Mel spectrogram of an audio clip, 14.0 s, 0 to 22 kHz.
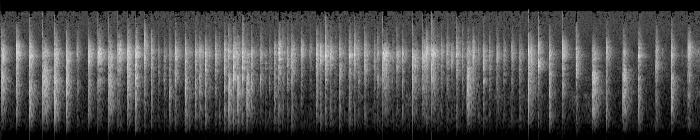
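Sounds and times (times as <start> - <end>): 
hands clapping: 0.0 - 13.9.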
